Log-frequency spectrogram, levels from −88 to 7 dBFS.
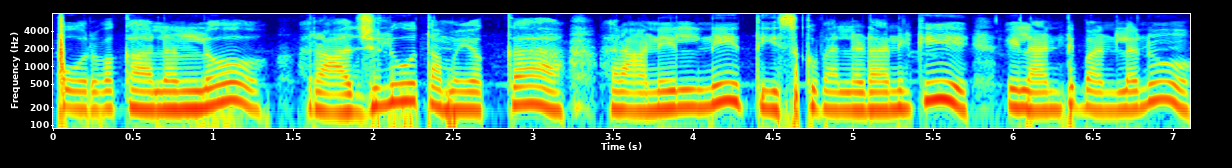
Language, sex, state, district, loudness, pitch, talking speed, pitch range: Telugu, female, Andhra Pradesh, Anantapur, -14 LUFS, 195 Hz, 75 wpm, 185-225 Hz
